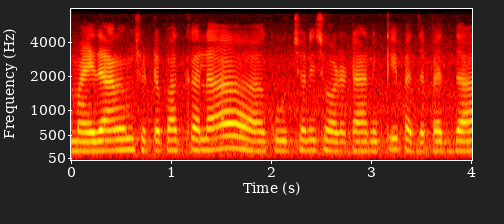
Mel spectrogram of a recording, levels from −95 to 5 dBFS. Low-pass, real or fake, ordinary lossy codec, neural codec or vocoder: 7.2 kHz; real; none; none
